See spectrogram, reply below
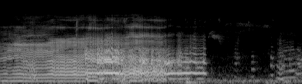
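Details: A rooster in a backyard chicken coop crows loudly: a long, strongly harmonic, drawn-out call lasting about two seconds with a pitch step partway, then a quieter background of soft clucks.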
